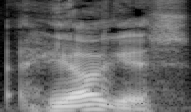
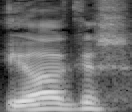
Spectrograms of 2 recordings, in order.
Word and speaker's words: Jurgis: had just married and married to jurgis pronounced heogis of all men to yogis rudkus he with the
